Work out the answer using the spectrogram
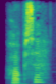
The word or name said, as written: hopsa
